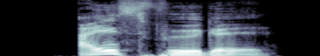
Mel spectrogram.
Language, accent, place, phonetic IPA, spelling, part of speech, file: German, Germany, Berlin, [ˈaɪ̯sføːɡl̩], Eisvögel, noun, De-Eisvögel.ogg
- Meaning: nominative/accusative/genitive plural of Eisvogel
